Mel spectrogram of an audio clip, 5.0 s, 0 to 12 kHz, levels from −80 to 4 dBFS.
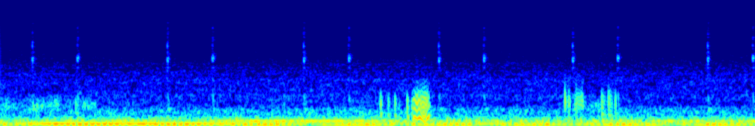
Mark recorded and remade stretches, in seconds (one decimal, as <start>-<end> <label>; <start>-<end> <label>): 0.0-5.0 recorded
